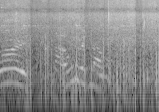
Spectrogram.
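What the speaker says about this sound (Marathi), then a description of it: "लय पाऊस जास्त आहे ना" Heavy monsoon rain pouring down in the Konkan countryside, a loud dense hiss of drops on surfaces with a voice speaking over it throughout.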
